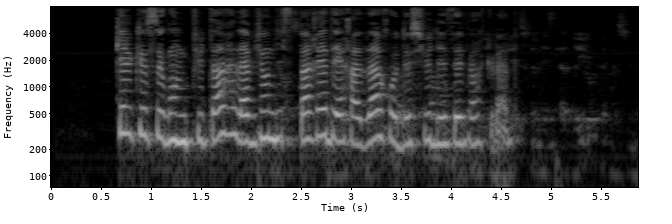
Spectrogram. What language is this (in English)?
French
